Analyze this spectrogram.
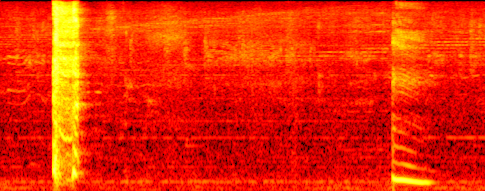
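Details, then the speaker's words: Person coughing hard from laughing at a video: a sharp double cough burst, then a short voiced laugh-like sound, in a quiet room. "but that's so funny when the mom did it i'm literal coughing so hard"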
